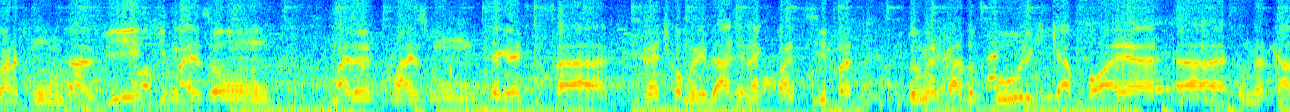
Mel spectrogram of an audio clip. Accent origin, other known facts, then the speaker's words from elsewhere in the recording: Porto Alegre, Rio Grande do Sul, Brazil; E eu sou de Porto Alegre, isso aí influi muito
